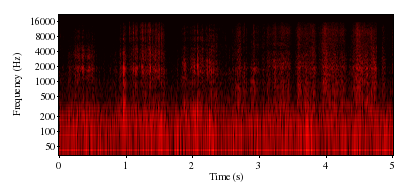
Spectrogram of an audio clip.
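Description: Fingertips and nails scratch and tap the green side of a dry, solid, rainbow-striped foam sponge. The result is a quiet run of soft, crinkly scratching bursts with bright, papery edges over a steady low rumble, punctuated by a few sharper taps.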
